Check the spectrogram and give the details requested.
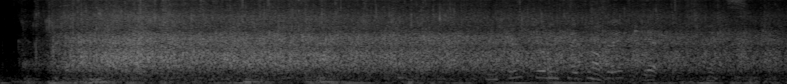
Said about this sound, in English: for another round of applause.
